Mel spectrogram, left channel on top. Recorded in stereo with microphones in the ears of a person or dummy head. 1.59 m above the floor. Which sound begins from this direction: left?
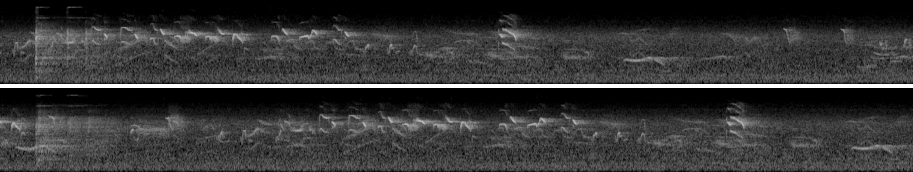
A dropped coin, at 0.3 s.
